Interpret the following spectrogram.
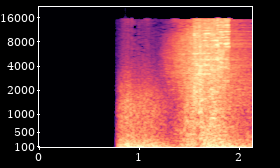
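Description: Cinematic logo-reveal sound effect: after silence, a sudden impact hit just under a second in, with a glass-shatter burst over a deep rumble.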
